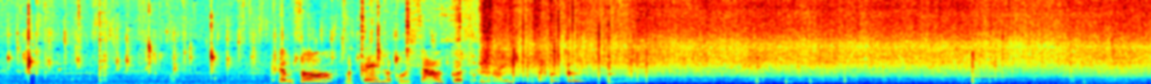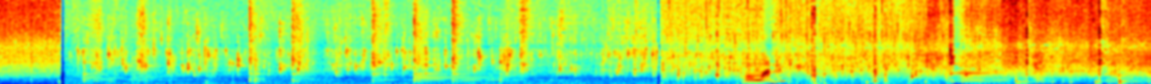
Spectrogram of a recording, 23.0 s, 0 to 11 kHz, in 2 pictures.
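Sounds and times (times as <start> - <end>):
food sizzling in hot oil: 0.0 - 23.0
metal ladle stirring in wok: 3.6 - 11.2, 12.2 - 18.1, 19.5 - 23.0.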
